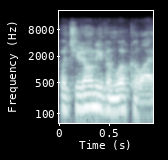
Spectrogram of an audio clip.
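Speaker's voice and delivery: muttered under breath. Replying in character to a muttered remark: muttered under her breath. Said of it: "she responds to Misha in a similar tone".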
